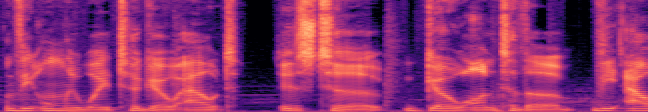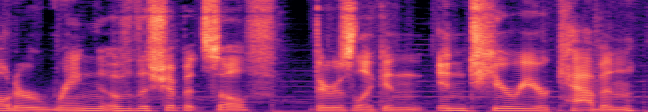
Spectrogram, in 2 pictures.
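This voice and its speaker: A man's voice: mid-range voice, fairly even intonation, unhurried. A man running a tabletop game, narrating scenes and talking through rules as game master. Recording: music under the voice. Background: background music.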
